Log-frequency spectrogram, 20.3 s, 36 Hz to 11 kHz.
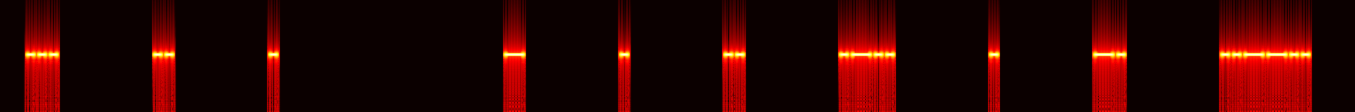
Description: Morse code, heard as a keyed tone, about 14 wpm, spaced as for 5 wpm, 680 Hz. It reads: SIE TEILEN?
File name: Morsekurs / Witze / Witz 03 Juni 2025 25 F70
